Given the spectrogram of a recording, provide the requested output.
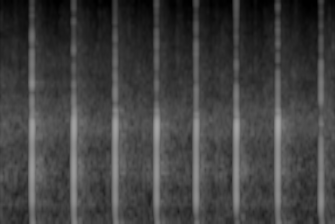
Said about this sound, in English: somebody, can you just give God a hand clap of praise in this house? Amen.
